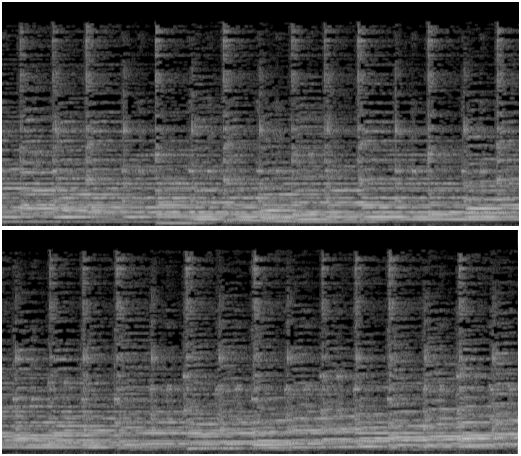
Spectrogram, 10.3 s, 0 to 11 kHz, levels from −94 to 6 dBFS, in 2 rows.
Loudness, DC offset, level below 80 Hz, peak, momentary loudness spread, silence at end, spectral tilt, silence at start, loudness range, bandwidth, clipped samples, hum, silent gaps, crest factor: -27 LUFS; under 0.1%; -70 dBFS; -12 dBFS; 4 LU; 0 s; -2.5 dB/octave; 0 s; 1 LU; 10.5 kHz; under 0.1%; none; none; 16 dB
